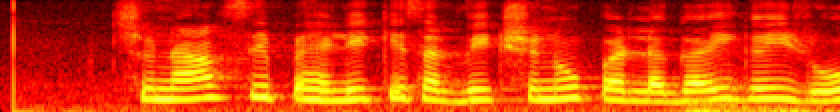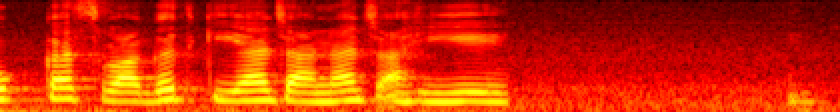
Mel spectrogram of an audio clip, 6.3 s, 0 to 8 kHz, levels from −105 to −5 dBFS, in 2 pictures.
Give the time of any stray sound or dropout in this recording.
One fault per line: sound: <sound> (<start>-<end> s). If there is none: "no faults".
no faults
